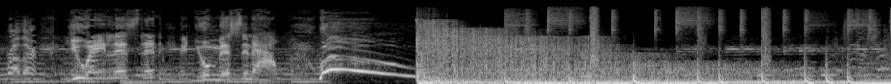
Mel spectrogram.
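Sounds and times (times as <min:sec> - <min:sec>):
speech: 0:00.1 - 0:03.3
cannon fire: 0:04.2 - 0:07.0
heavy continuous low rumble: 0:04.2 - 0:08.8.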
